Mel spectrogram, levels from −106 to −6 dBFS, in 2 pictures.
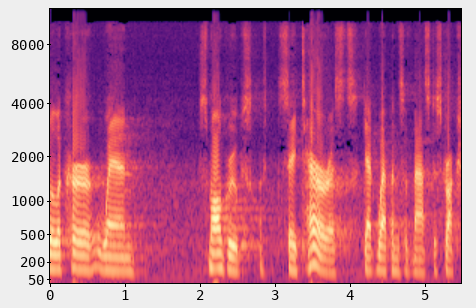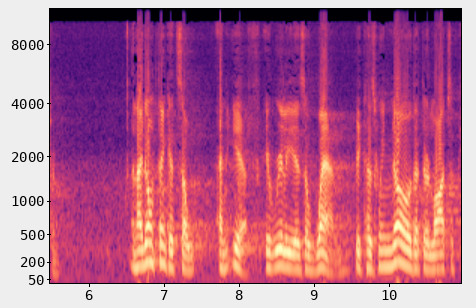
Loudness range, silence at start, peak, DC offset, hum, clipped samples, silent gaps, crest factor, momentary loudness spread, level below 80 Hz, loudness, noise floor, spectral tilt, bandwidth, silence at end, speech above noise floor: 3 LU; 0 s; 0 dBFS; under 0.1%; none; 0.5%; none; 14 dB; 11 LU; -52 dBFS; -13 LUFS; -44 dBFS; -6 dB/octave; 12 kHz; 0 s; 31 dB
